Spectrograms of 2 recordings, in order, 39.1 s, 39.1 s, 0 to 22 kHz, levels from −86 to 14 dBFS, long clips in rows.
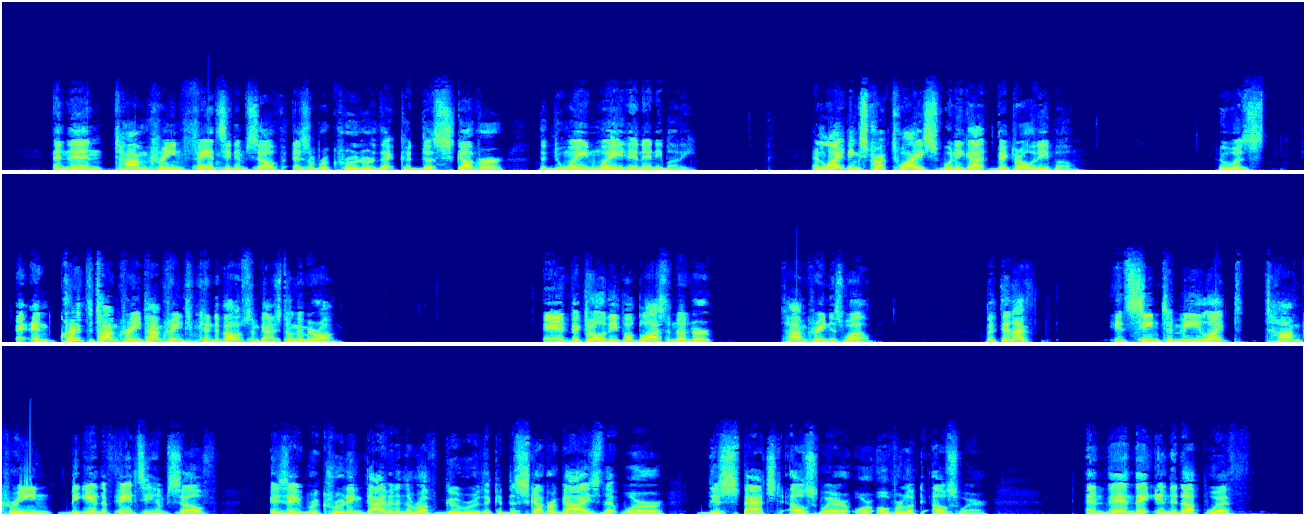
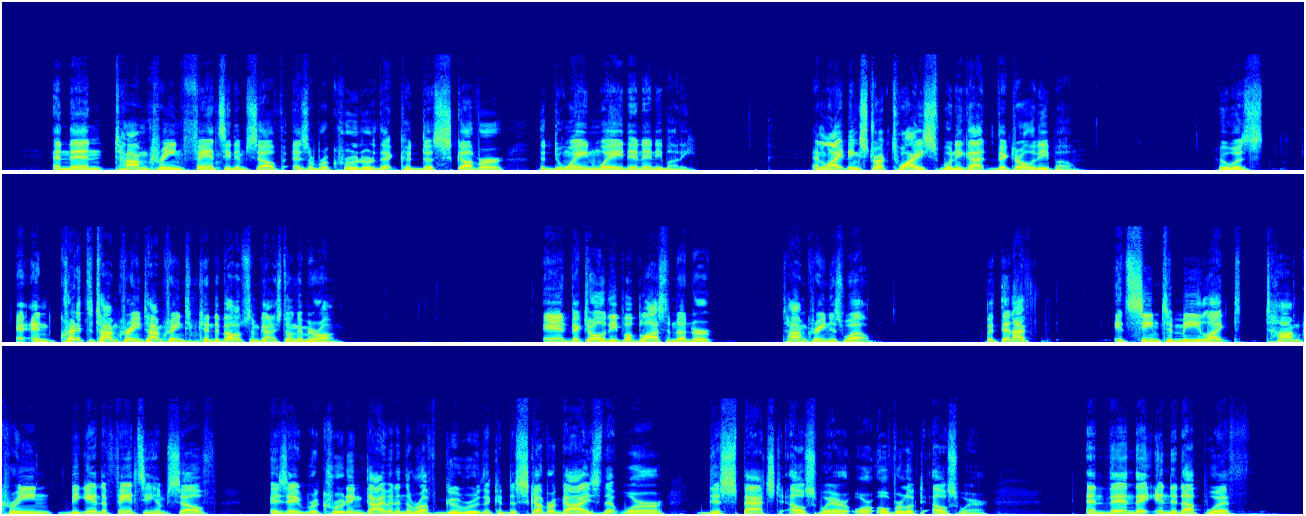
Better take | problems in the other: second | garbled, watery; slightly

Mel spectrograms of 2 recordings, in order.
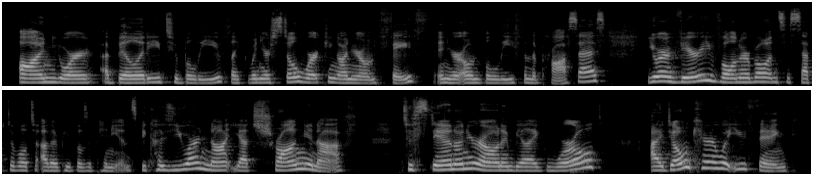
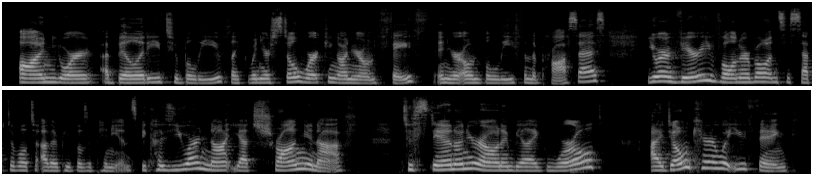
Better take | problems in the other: neither | none

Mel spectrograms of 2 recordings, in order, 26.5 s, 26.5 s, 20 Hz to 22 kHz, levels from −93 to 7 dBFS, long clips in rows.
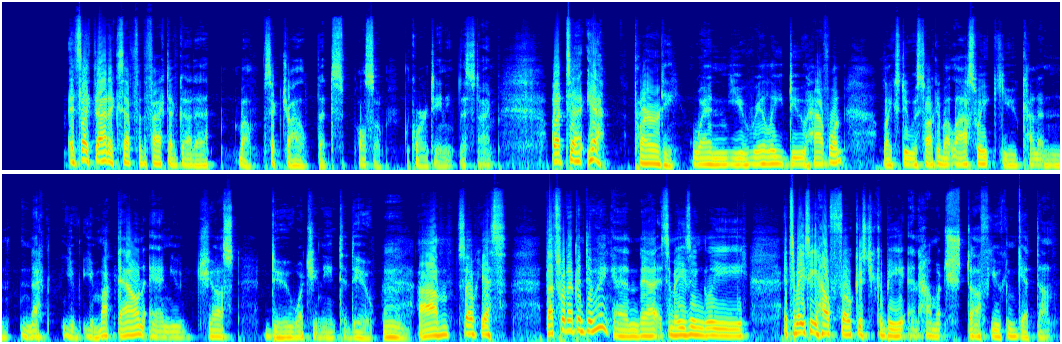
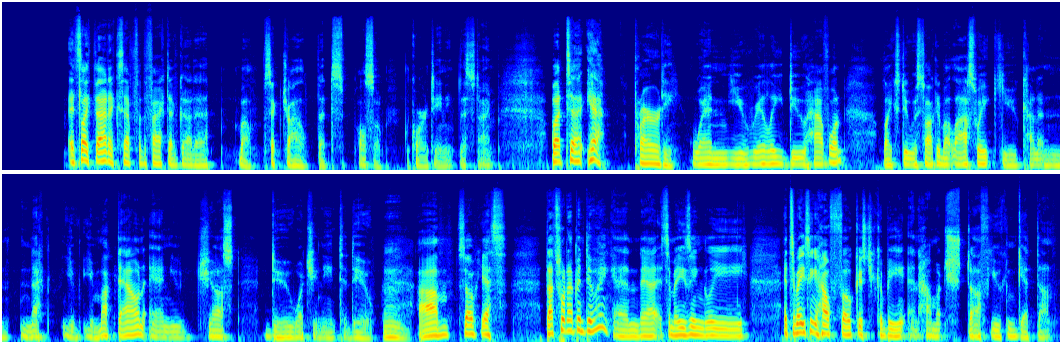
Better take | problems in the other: second | distortion; slight; 10 dB below the speech

